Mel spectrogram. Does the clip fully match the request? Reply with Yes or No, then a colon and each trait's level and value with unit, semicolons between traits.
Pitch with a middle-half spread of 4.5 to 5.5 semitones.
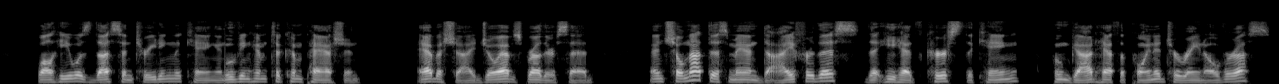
Yes: average, 5.0 semitones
